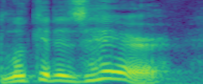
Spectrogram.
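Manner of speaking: the doctor, alarmed at the hair, in a high startled cry; startled exclaim. Retold or imitated. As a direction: point it out in shock. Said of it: "And the doctor's like".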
